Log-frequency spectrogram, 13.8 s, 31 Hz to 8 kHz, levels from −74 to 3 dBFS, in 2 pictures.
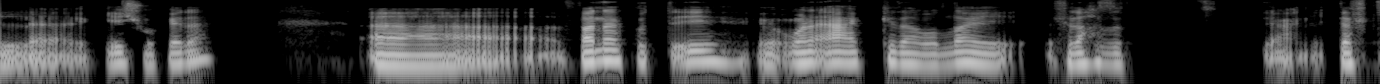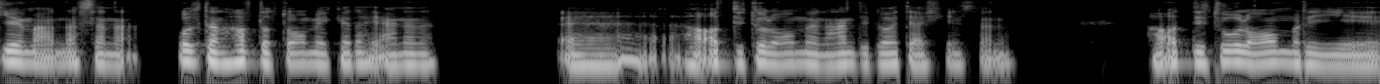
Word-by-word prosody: ال -, -, 0 dB
الجيش 125 Hz, +1 st, -2 dB
وكده، 120 Hz, +8 st, -1 dB, 0.8 s
آآ، 105 Hz, -1 st, +2 dB
فأنا 135 Hz, +3 st, +7 dB
كنت 135 Hz, -3 st, -7 dB
إيه 140 Hz, -1 st, +1 dB
وأنا 125 Hz, +3 st, +3 dB
قاعد 130 Hz, 0 st, +5 dB
كده 125 Hz, -3 st, +1 dB
والله 115 Hz, +1 st, +1 dB, 0.2 s
في -, -, -4 dB
لحظة 120 Hz, -1 st, 0 dB, 0.7 s
يعني -, -, -7 dB
تفكير 130 Hz, +3 st, +3 dB
مع -, -, +1 dB
نفسي 65 Hz, -, -1 dB
أنا 110 Hz, -2 st, -3 dB, 0.2 s
قلت 140 Hz, 0 st, +3 dB
أنا 130 Hz, 0 st, +4 dB
هافضل 130 Hz, -2 st, +2 dB
طول 120 Hz, -, -2 dB
عمري 120 Hz, -1 st, -1 dB
كده 120 Hz, +1 st, -1 dB
يعني 110 Hz, +1 st, 0 dB
أنا؟ 115 Hz, +1 st, -2 dB, 0.6 s
آآ، 110 Hz, +7 st, -1 dB
هاقضّي 125 Hz, +1 st, +1 dB
طول 130 Hz, 0 st, +1 dB
عمري 120 Hz, +1 st, -1 dB
أنا 110 Hz, -, -3 dB
عندي 115 Hz, 0 st, -1 dB
دلوقتي 120 Hz, -1 st, 0 dB
20 115 Hz, +1 st, -6 dB
سنة، -, -, -7 dB, 0.7 s
هاقضّي 125 Hz, +1 st, +2 dB
طول 135 Hz, +1 st, +3 dB
عمري 115 Hz, -4 st, 0 dB
120 Hz, 165 wpm, -24 LUFS, 115-130 Hz, 0.8 s, فأنا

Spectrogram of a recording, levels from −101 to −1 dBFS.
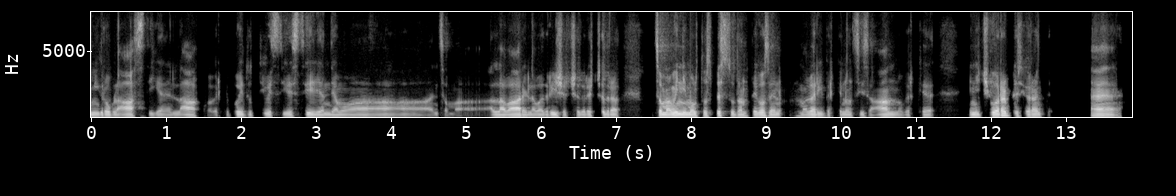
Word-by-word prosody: microplastiche 105 Hz, -2 st, -1 dB
nell'acqua, 95 Hz, +2 st, -5 dB
perché -, -, -20 dB
poi 105 Hz, -2 st, 0 dB
tutti 105 Hz, -, -16 dB
questi 105 Hz, +1 st, -5 dB
vestiti 110 Hz, +2 st, -1 dB
li 105 Hz, -, -1 dB
andiamo 100 Hz, 0 st, -5 dB
a 95 Hz, -2 st, -8 dB
insomma, 95 Hz, -, -16 dB, 0.4 s
a -, -, -10 dB
lavare 105 Hz, +1 st, +4 dB
in -, -, -6 dB
lavatrice, 100 Hz, +3 st, -2 dB
eccetera 105 Hz, +3 st, -6 dB
eccetera; 110 Hz, -2 st, -3 dB, 0.4 s
insomma, 115 Hz, -2 st, +5 dB
quindi 125 Hz, 0 st, +9 dB
molto 110 Hz, +1 st, +3 dB
spesso, 135 Hz, +2 st, -1 dB
tante 105 Hz, +1 st, -3 dB
cose 120 Hz, -2 st, +3 dB
n 100 Hz, -, -2 dB, 0.2 s
magari 110 Hz, 0 st, 0 dB
perché -, -, -15 dB
non 105 Hz, -1 st, -4 dB
si 105 Hz, 0 st, -10 dB
sanno, 105 Hz, -1 st, -1 dB
perché 100 Hz, +1 st, -11 dB, 0.4 s
quindi 110 Hz, -2 st, +1 dB
ci -, -, -5 dB
vorrebbe 130 Hz, +1 st, +7 dB
sicurame 115 Hz, +2 st, -1 dB, 0.6 s
eh. 125 Hz, -7 st, +2 dB
105 Hz, 150 wpm, -25 LUFS, 100-115 Hz, 0.6 s, quindi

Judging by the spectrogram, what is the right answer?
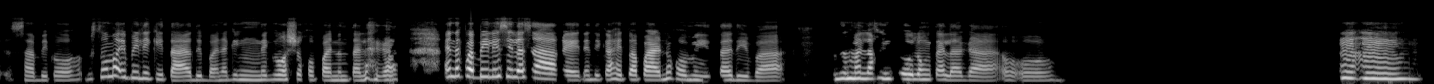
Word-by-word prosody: sabi 195 Hz, -, -9 dB
ko, 195 Hz, +2 st, -9 dB
"Gusto 255 Hz, +8 st, -8 dB
mo 395 Hz, -, +5 dB
ibili 295 Hz, -5 st, -2 dB
kita?" 195 Hz, -6 st, -1 dB
'Di 200 Hz, -, -6 dB
ba, 190 Hz, -2 st, -7 dB
naging 205 Hz, +2 st, -6 dB
negosyo 220 Hz, +2 st, -1 dB
ko 210 Hz, -, -8 dB
pa 200 Hz, -2 st, -3 dB
no'n 195 Hz, 0 st, -6 dB
talaga. 205 Hz, +2 st, -3 dB, 0.5 s
Eh, 355 Hz, -, 0 dB
nagpabili 360 Hz, 0 st, +5 dB
sila 345 Hz, -3 st, +5 dB
sa 275 Hz, -6 st, +6 dB
akin, 210 Hz, -2 st, -2 dB
eh, 215 Hz, -, -6 dB
'di 215 Hz, -, -8 dB
kahit 220 Hz, +1 st, -2 dB
papaano 220 Hz, +3 st, +2 dB
kumita, 210 Hz, -3 st, -3 dB
'di 195 Hz, -2 st, -6 dB
ba? 180 Hz, 0 st, -4 dB, 0.5 s
Malaking 265 Hz, 0 st, +3 dB
tulong 235 Hz, -2 st, +2 dB
talaga, 195 Hz, -4 st, -3 dB
oo. 185 Hz, 0 st, -11 dB, 2.8 s
Mm. 260 Hz, -4 st, +3 dB
220 Hz, 130 wpm, -20 LUFS, 195-260 Hz, 2.8 s, sa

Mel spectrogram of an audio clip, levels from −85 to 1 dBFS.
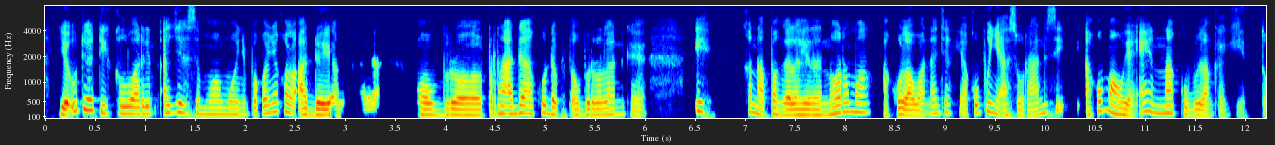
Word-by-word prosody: ya -, -, +9 dB
udah 290 Hz, -, +3 dB
dikeluarin 185 Hz, -2 st, +1 dB
aja 205 Hz, +3 st, +1 dB
semua-muanya. 170 Hz, -2 st, -3 dB
Pokoknya 190 Hz, +7 st, 0 dB
kalau 225 Hz, -, +2 dB
ada 160 Hz, -1 st, +5 dB
yang 155 Hz, -, -2 dB, 0.2 s
kayak 150 Hz, 0 st, -6 dB, 0.4 s
ngobrol 150 Hz, -1 st, +4 dB
pernah 190 Hz, -1 st, +1 dB
ada 200 Hz, +2 st, +3 dB
aku 190 Hz, -, -16 dB
dapat 165 Hz, -, -1 dB
obrolan 155 Hz, +2 st, 0 dB
kayak, 150 Hz, -3 st, -6 dB, 0.5 s
"Ih 245 Hz, -2 st, 0 dB, 0.4 s
kenapa 180 Hz, -9 st, -2 dB
nggak 150 Hz, -1 st, +4 dB
lahiran 150 Hz, 0 st, +2 dB
normal?" 225 Hz, +2 st, +1 dB, 0.2 s
Aku 155 Hz, +1 st, -6 dB
lawan 145 Hz, +1 st, +2 dB
aja, 195 Hz, +3 st, -5 dB
"Ya -, -, -4 dB
aku 200 Hz, -, -1 dB
punya 220 Hz, -8 st, -1 dB
asuransi. 150 Hz, +7 st, -5 dB, 0.3 s
Aku 255 Hz, -, -2 dB
mau 185 Hz, -4 st, +4 dB
yang 140 Hz, -, -4 dB
enak." 200 Hz, -5 st, 0 dB
aku 175 Hz, -, -3 dB
bilang 140 Hz, -2 st, +1 dB
kayak 130 Hz, +4 st, -12 dB
gitu. 115 Hz, -, -17 dB
170 Hz, 180 wpm, -23 LUFS, 150-195 Hz, 0.5 s, ya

